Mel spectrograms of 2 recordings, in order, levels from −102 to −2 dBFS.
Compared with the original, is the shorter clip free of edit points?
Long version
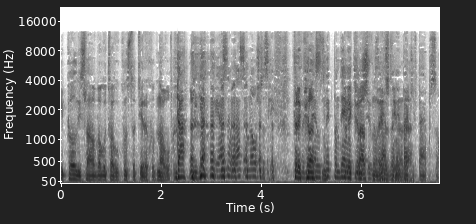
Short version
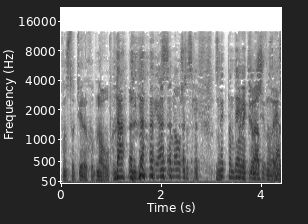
no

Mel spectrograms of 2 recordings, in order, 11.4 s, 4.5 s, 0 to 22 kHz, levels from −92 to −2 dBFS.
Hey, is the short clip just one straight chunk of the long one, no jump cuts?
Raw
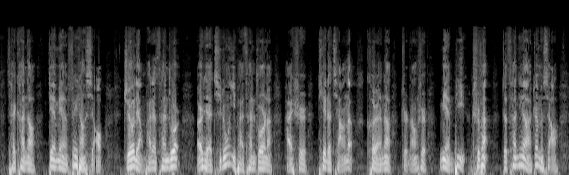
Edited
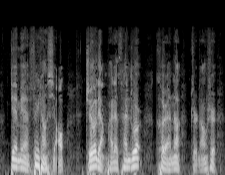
no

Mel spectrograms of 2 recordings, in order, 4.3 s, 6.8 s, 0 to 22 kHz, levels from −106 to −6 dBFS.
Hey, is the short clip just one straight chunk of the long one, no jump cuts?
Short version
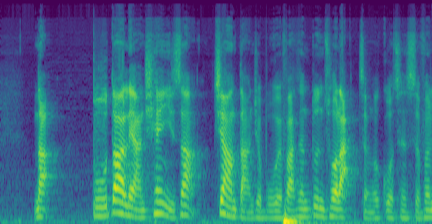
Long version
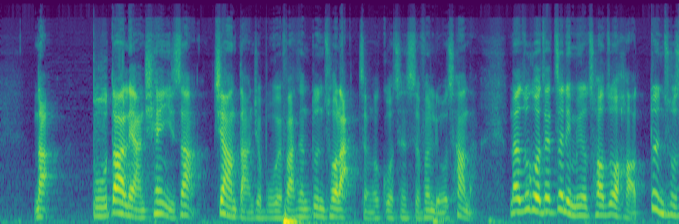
yes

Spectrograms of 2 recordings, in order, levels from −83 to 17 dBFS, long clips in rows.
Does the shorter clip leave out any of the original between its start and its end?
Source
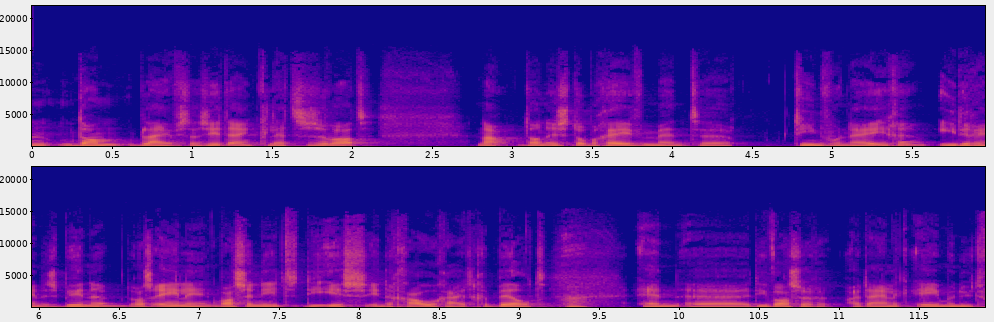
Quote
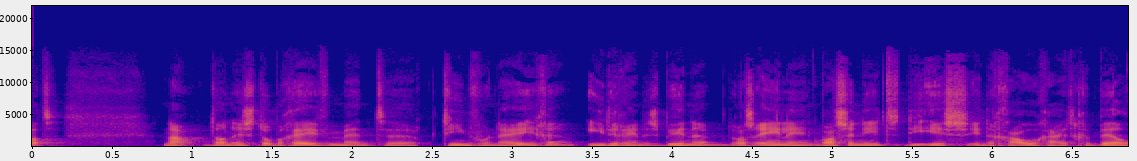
yes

